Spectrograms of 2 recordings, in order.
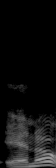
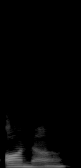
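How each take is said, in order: First: "Anna" with the first A as in "cat"; Anna with flat A. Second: "Anna" with an open "ah" first vowel. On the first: Co-host checking a guest's name, "Anna" with short cat-like A. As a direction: say "Anna" to rhyme with banana's stressed "nan". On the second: Co-host checking a guest's name, "Anna" said as AH-nuh. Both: Shown as a demonstration. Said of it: "Did she pronounce it Anna or Anna".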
